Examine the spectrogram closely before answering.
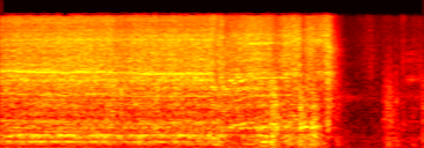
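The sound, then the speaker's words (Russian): A power drill whirs loudly and steadily for about three seconds while drilling holes, its motor whine grinding through material, then cuts off abruptly, leaving near silence. “А вот у меня этот вот дрель. Ага. Я делаю вот эти дырки.”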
